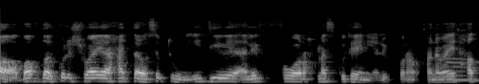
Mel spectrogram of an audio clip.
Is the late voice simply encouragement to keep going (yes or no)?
no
